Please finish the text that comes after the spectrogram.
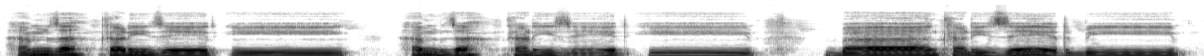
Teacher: حمزہ کھڑی زیر ای، حمزہ کو نرمی سے پڑھیں گے، کھڑی زیر کو ایک الف کی مقدار میں کھینچ کے پڑھیں گے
